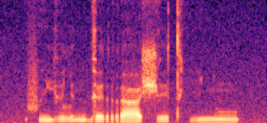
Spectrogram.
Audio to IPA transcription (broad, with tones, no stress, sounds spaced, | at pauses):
f ĩ˨ j ɪ˦˨ l ɪ˦ ŋ ɡ ɛ˦ r aː˨ ʃ e˦ tʰ i˨ ɲ ũ˨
